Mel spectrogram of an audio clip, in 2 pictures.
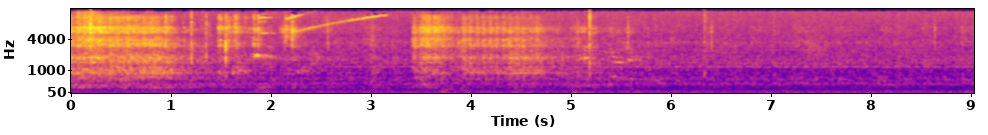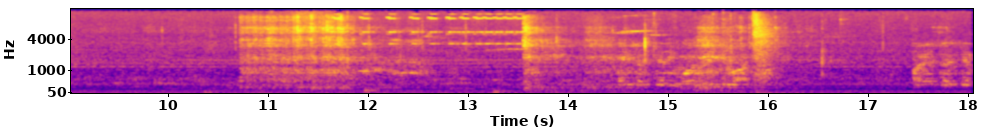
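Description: Gunfire from a video game crackles through loudspeakers in bursts.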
